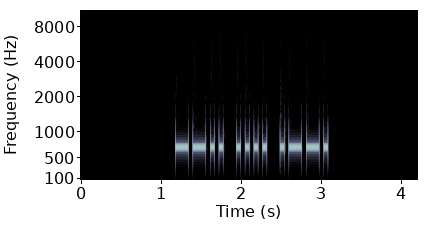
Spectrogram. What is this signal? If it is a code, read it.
Morse code, heard as a keyed tone, about 22 wpm, 700 Hz. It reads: ZHP
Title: USA Call Sign Postfixes - 3 Letters 22wpm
